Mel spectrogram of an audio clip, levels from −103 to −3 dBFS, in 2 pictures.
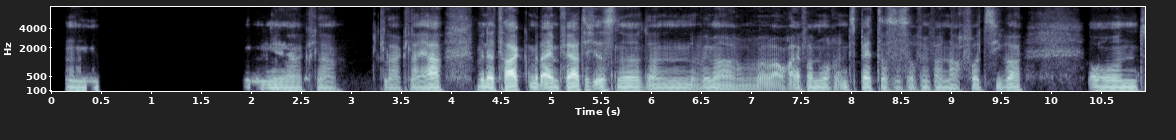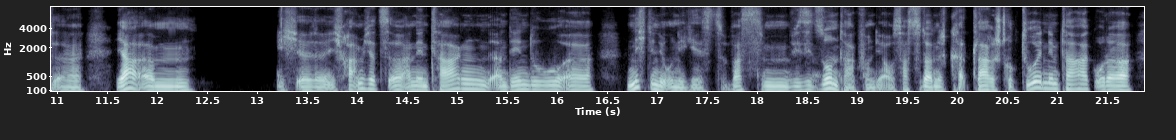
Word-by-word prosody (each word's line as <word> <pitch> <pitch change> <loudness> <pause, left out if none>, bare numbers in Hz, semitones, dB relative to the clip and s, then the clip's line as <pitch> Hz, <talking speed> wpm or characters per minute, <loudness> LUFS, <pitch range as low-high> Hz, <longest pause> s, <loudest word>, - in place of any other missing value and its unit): Mhm. 85 -2 -4 1.5
Ja, 80 0 -3
klar. 80 -2 -8 0.4
Klar, 80 -1 -7
klar. 85 0 -6
Ja, 85 +1 +5 0.3
wenn 95 - 0
der 90 -1 +7
Tag 95 +2 +8
mit 90 - +1
einem 90 - +7
fertig 95 +4 +5
ist, 95 -1 -1
ne, 90 0 +1
dann 85 0 -4
will 85 0 -3
man, 75 -3 -4
äh, - - -5
auch - - -4
einfach 85 +1 -2
nur 85 -1 -2
noch - - -10
ins 85 0 -6
Bett, 90 -2 -1
das 85 +1 -5
ist 85 - -7
auf 75 - -9
jeden 85 - -7
Fall 85 -1 -6
nachvollziehbar. 85 +2 -4 0.6
Und, 90 -2 -1
äh, 85 -2 -3 0.3
ja, - - +7
ähm 95 -1 +1 0.8
ich, - - -5
äh, 95 -2 0
ich 85 - -3
frage 115 +4 -1
mich 140 - -3
jetzt 125 -1 -2
an 110 -2 +1
den 105 -1 +1
Tagen, 120 +4 +1
an 100 - -1
denen 115 +3 0
du, 115 -1 -1
äh, 105 -1 0 0.3
nicht 175 - +1
in 125 - +2
die 105 - +2
Uni 85 -3 -2
gehst. 80 +1 -8
Was 100 +1 -4
wie 100 -1 -1
sieht 110 +1 -5
so 135 +3 +4
'n 130 - +3
Tag 85 -2 -5
von 80 +1 -6
dir 80 - -4
aus? - - -5
Hast - - -3
du - - -11
da - - +7
'ne 95 -1 -1
kr - - -2
klare 105 -1 +4
Struktur 95 - +1
in 150 - -2
dem 140 - +1
Tag, 130 0 +1
oder, 105 -1 +5
90 Hz, 195 wpm, -24 LUFS, 85-105 Hz, 1.5 s, Tag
